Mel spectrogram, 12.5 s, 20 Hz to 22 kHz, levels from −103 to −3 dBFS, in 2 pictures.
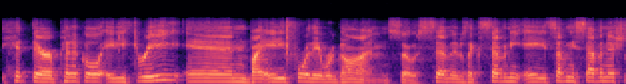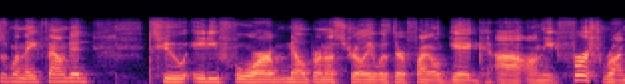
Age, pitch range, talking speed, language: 30-49, 125-155 Hz, 170 wpm, English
